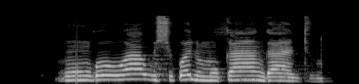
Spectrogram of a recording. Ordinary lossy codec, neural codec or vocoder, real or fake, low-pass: MP3, 96 kbps; none; real; 9.9 kHz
